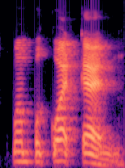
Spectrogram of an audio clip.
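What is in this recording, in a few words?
"memperkuatkan", Malay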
